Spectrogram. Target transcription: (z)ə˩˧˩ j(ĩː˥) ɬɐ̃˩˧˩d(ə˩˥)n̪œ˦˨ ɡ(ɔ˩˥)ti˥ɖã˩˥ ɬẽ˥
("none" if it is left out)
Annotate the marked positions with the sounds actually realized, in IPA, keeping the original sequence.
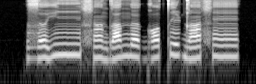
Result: z, ĩː˥, a˩˥, ɔ˩˥

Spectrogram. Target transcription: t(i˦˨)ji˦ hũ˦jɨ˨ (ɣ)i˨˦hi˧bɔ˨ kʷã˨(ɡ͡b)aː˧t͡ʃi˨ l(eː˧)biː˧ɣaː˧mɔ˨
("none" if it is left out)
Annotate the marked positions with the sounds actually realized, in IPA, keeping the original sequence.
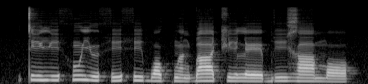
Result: i˦, h, ɡ͡b, eː˨

